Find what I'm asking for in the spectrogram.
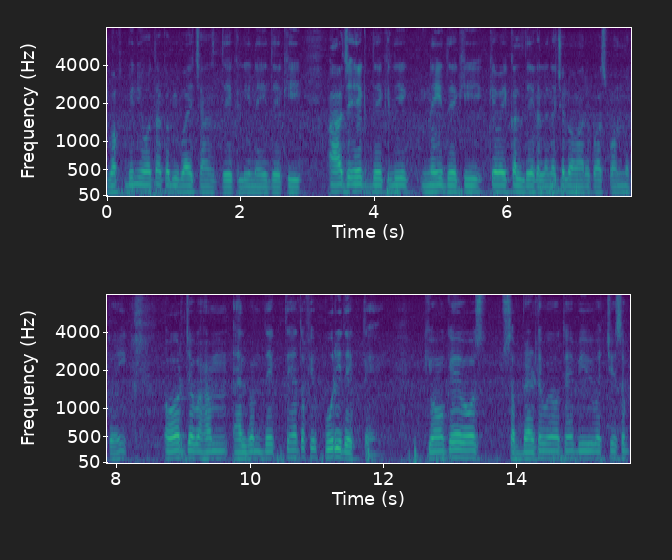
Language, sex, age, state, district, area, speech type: Urdu, male, 30-45, Delhi, Central Delhi, urban, spontaneous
